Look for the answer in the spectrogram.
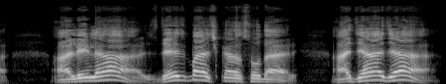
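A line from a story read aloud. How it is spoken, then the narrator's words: Piercing high-pitched shout. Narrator (Russian): закричал пронзительно и тонко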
